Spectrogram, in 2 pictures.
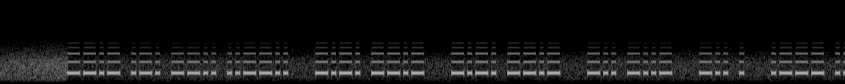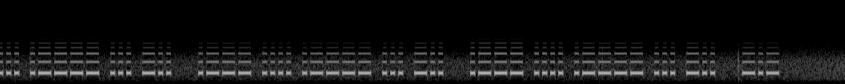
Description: Morse code, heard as a keyed tone, machine-sent, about 30 wpm, 530 Hz, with static crashes. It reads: QRZ? CQ CQ DX DE JH1SD JH1SD JH1SD K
